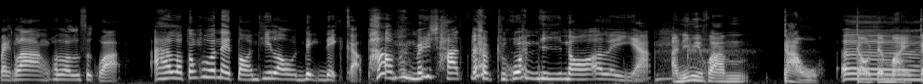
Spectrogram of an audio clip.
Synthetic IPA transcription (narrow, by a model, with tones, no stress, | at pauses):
pɛː˨˩ŋklaː˥˩ŋpʰɔ˦˥ɾa˧wɾuː˦˥sɯ˨˩k̚wa̰ː˥˩ | ʔaː˧˩ɾa˧wt̪ɔ˥˩ŋpʰu˥˩na˧jt̪ɔː˧nt̪ʰiː˥˩ɾa˧wde˨˩k̚de˨˩k̚ʔa̰˨˩pʰaː˥˩p̚ma˧nma˥˩jt͡ɕʰa˦˥t̪̚bɛː˨˩p̚t̪ʰu˦˥k̚wa˧nːiː˦˥nɔ˦˥ʔa˧ɾa˧jːa˨˩ŋːḭ˦˥ɐʔa˧nːiː˦˥miː˧kʰwaː˧m | ka̰˨˩wʔɤː˧ka˨˩w̪ɛ˨˩ma̰˨˩jk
